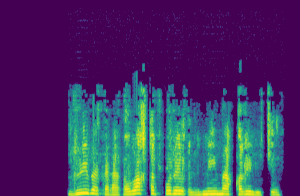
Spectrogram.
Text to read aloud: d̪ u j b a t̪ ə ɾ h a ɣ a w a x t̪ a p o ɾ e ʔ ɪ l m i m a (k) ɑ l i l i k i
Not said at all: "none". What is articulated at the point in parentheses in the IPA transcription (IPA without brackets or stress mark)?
q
